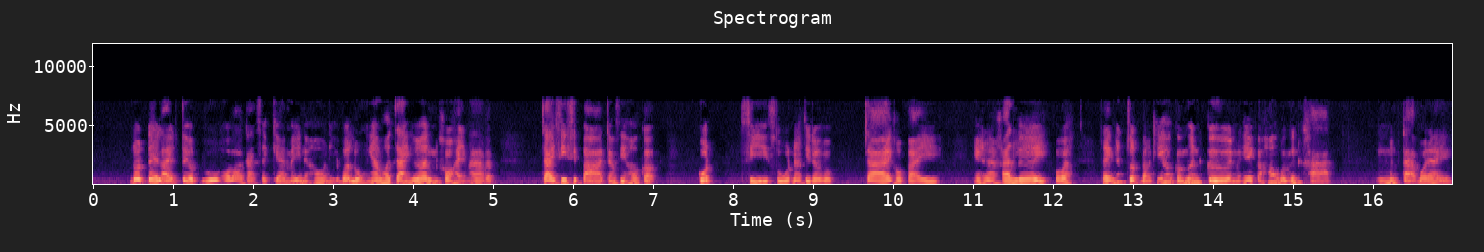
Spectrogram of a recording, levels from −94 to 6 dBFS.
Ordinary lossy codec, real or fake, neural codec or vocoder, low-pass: none; fake; codec, 16 kHz, 6 kbps, DAC; 7.2 kHz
